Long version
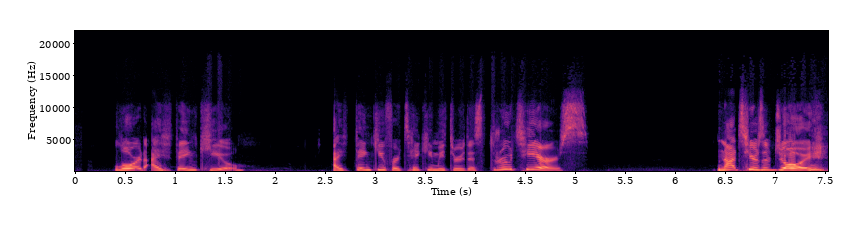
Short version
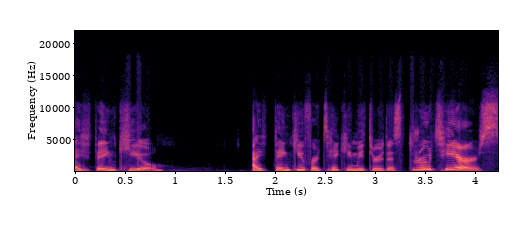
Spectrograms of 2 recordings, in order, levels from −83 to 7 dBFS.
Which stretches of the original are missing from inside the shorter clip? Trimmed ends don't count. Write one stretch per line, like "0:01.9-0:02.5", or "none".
none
